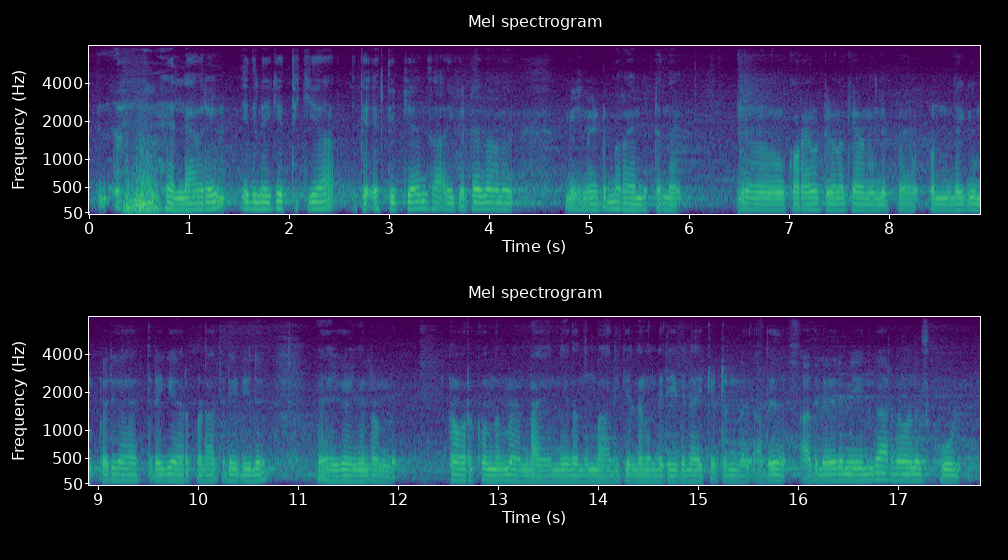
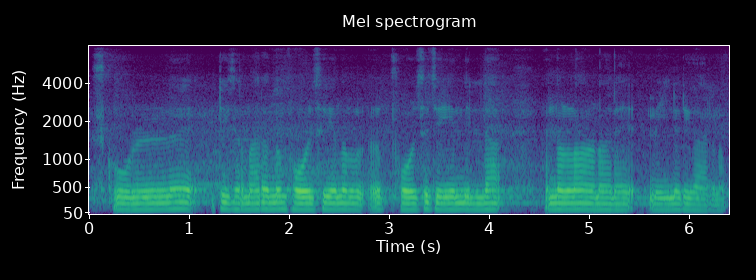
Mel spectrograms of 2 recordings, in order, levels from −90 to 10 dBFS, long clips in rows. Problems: background sounds at intervals, background conversations at intervals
